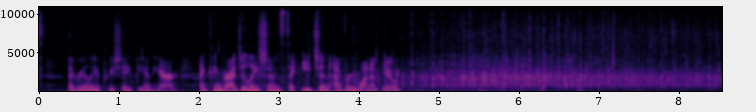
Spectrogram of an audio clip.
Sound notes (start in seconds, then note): 5.0 applause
